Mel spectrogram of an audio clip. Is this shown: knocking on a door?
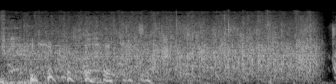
no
